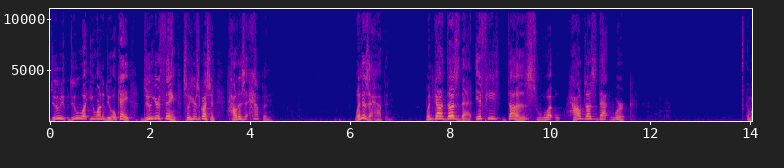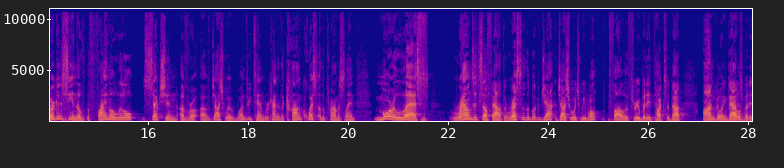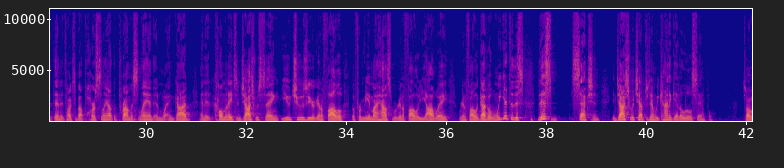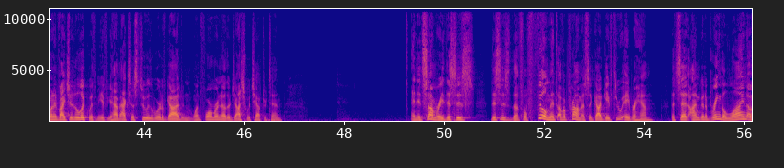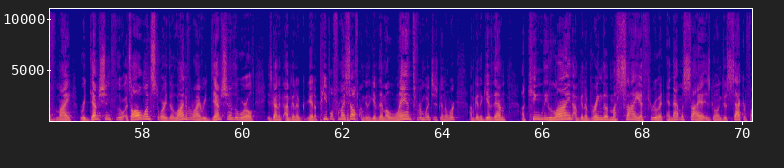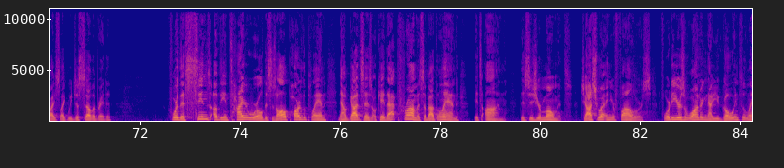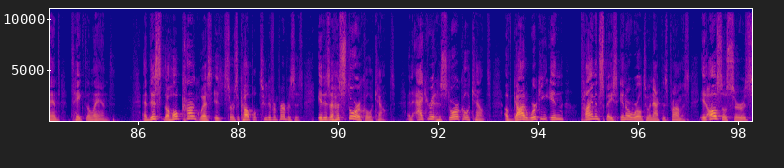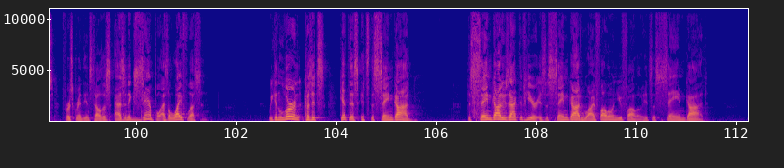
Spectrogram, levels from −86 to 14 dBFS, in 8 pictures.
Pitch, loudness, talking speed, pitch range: 150 Hz, -26 LUFS, 210 wpm, 135-180 Hz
